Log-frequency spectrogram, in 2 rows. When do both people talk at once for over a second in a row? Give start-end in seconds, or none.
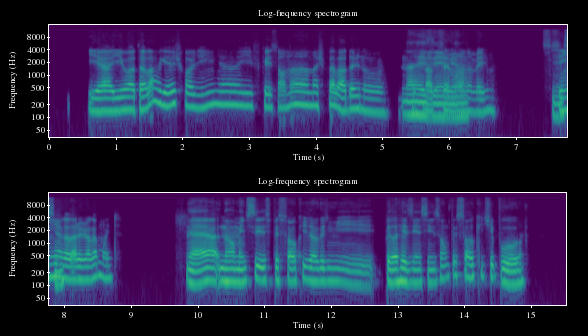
5.2-6.5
